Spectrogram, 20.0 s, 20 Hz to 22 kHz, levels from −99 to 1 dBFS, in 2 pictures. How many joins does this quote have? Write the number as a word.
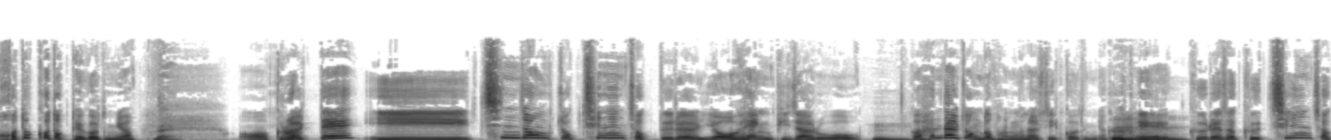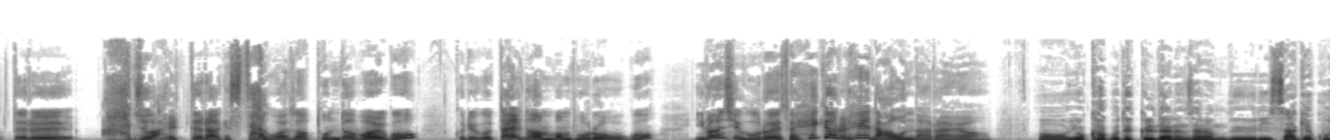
two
